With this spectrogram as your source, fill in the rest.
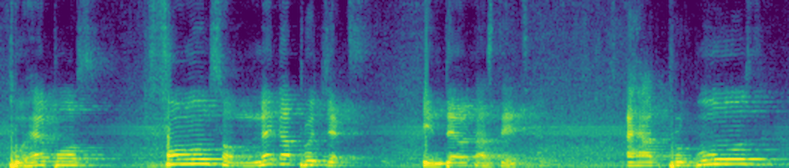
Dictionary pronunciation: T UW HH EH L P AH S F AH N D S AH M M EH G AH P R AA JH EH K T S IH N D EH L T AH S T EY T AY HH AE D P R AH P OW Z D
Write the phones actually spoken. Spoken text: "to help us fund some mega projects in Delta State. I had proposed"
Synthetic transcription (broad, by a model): T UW HH EH L P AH S F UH N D S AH M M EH G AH P R AA JH EH K T S IH N D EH L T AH S T EY T AY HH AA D P R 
